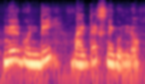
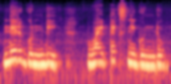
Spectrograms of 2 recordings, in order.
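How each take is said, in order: First: Said in the usual way. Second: Each syllable of निर्गुंडी, vitex nigundo drawn out very slowly for the class to echo; slow repeat-after-me. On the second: Shown as a demonstration. Teacher leading students to repeat the plant name, slow and clear. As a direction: spell it out slowly so they can say it with you. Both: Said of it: "कहो मेरे साथ एक बार".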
